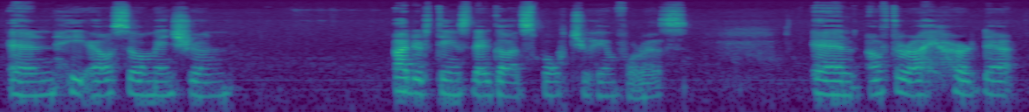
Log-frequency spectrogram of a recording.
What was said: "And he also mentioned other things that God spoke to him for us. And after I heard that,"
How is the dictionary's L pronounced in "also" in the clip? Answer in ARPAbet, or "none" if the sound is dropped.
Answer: L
